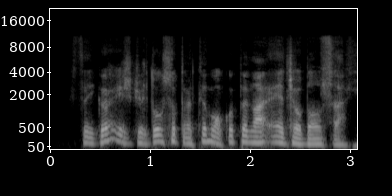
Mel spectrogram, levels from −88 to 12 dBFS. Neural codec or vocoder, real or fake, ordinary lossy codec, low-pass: codec, 32 kHz, 1.9 kbps, SNAC; fake; AAC, 48 kbps; 10.8 kHz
